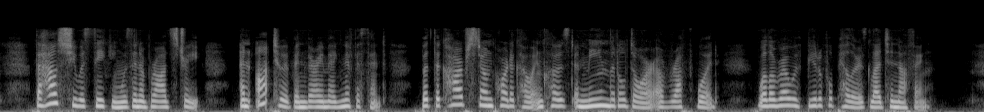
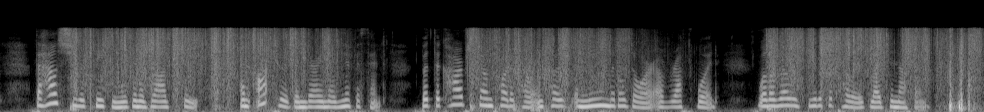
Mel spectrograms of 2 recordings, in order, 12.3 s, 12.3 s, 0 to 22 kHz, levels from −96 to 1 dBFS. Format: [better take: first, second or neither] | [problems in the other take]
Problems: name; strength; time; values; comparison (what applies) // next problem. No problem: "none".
first | background sound (Crumpling, crinkling); 9 dB below the speech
